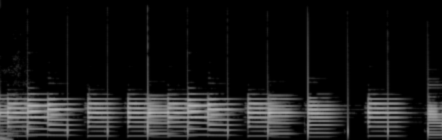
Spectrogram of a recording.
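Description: Guitar arpeggio played solo: quick single plucked notes cycling G, C and E with a passing D, outlining a C major chord.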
